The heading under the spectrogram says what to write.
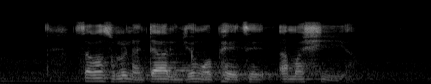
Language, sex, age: Zulu, male, 19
